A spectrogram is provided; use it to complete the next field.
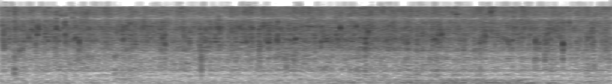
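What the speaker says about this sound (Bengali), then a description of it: "হালকা করে ভেজে নিয়ে নামাতে হবে খুব বেশি কড়া করার দরকার নেই" Pomfret fish frying in oil: a dense, steady, close sizzle and crackle with occasional sharper pops, continuous throughout and with no voices.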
